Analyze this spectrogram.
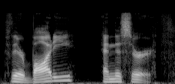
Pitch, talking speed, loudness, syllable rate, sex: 125 Hz, 205 wpm, -19 LUFS, 4.7 syllables/s, male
